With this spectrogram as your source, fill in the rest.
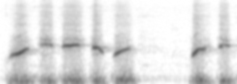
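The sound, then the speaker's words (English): A man whistles a tune as he walks: five short, clear, fairly high notes, a brief silence, then three more, sounding alone. “he started to whistle and walk down the street.”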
